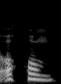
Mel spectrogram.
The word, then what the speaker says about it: অসম: But in Assamese, in our language, we say Okhom, Oh, Okhom.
